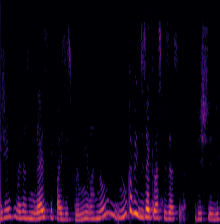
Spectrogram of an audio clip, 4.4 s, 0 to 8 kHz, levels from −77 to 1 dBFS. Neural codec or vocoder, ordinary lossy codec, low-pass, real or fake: none; Opus, 32 kbps; 7.2 kHz; real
